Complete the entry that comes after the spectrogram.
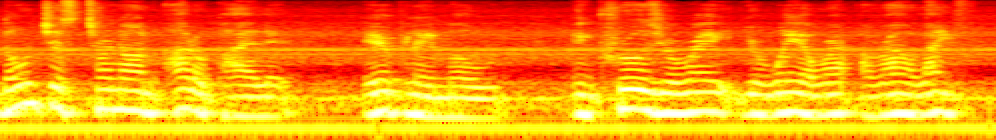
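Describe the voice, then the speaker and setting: With audible room echo and noticeable background noise, a man speaks slowly-ish, fairly high-pitched and with fairly even intonation. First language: Spanish. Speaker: vlogger. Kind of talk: casual talking vlog, life advice. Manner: earnest, motivational.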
